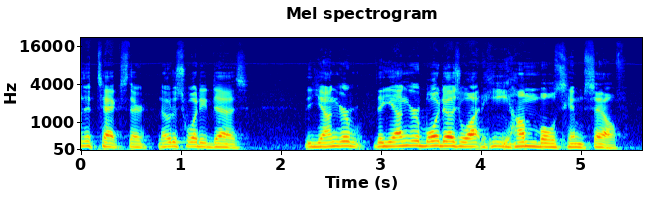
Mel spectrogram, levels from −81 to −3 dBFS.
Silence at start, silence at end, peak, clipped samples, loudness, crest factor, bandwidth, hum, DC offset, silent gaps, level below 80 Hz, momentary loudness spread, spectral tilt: 0 s; 0.2 s; -10 dBFS; under 0.1%; -25 LUFS; 16 dB; 19.5 kHz; none; under 0.1%; none; -50 dBFS; 8 LU; -7 dB/octave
